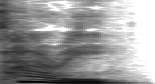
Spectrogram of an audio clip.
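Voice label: "tarry", British English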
